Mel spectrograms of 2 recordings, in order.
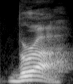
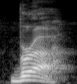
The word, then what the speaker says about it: bruh: Pronunciation, guys. Bruh. Bruh. Bruh.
